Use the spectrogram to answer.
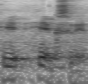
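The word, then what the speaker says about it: Huxley: в частности Томас Хаксли, ну на другом произношении то Хексли, да, Хексли.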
